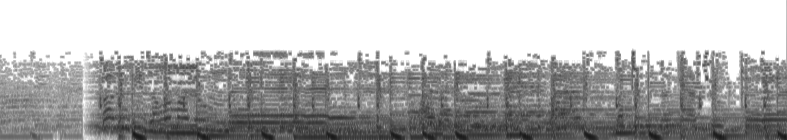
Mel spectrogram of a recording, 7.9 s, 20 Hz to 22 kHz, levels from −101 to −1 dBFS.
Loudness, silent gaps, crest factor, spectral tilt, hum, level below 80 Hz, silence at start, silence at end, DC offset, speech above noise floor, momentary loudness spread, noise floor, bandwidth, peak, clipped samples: -21 LUFS; none; 12 dB; -5.5 dB/octave; none; -28 dBFS; 0 s; 0 s; under 0.1%; 24 dB; 6 LU; -44 dBFS; 5.8 kHz; -8 dBFS; under 0.1%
